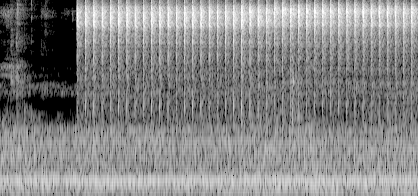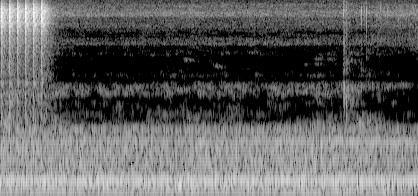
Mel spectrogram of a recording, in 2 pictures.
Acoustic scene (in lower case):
kitchen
